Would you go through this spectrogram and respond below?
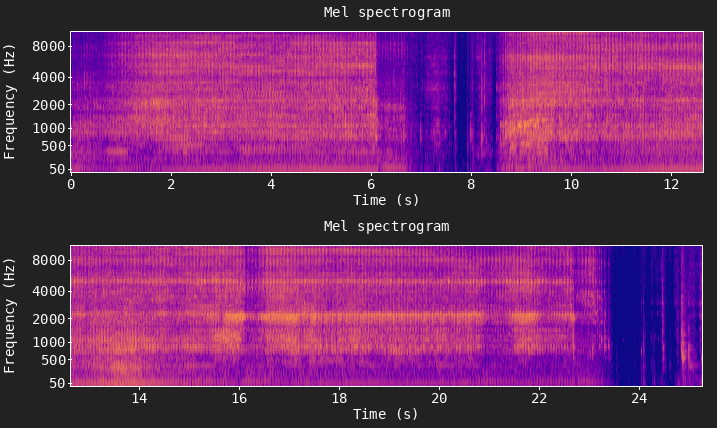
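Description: A vehicle pushing a grading blade around a parking area gives off a steady, close mechanical whir, cutting out briefly twice before running on evenly.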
